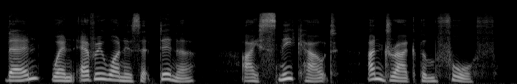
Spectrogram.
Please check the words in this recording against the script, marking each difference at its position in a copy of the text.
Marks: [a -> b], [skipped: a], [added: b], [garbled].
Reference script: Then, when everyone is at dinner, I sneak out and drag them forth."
Then, when everyone is at dinner, I sneak out and drag them forth."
